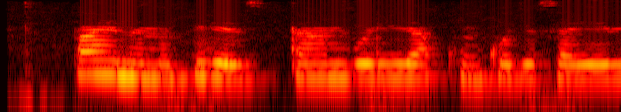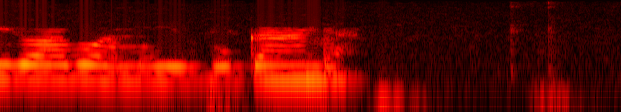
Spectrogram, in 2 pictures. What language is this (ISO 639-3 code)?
lug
